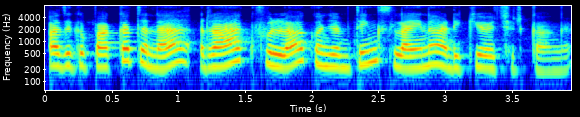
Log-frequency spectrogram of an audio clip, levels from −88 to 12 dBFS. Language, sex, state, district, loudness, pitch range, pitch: Tamil, female, Tamil Nadu, Nilgiris, -16 LUFS, 225-275 Hz, 240 Hz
